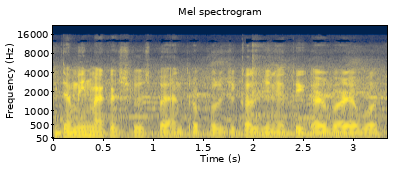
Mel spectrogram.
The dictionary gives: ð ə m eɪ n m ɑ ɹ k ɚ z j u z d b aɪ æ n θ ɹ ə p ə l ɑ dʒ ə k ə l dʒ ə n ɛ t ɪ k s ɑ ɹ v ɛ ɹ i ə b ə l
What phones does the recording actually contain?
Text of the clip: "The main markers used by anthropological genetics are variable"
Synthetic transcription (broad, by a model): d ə m eɪ n m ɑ ɹ k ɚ s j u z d b aɪ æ n t ɹ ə p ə l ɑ dʒ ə k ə l dʒ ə n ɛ t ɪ k ɑ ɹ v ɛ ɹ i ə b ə l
